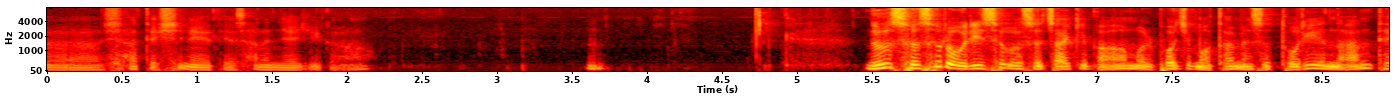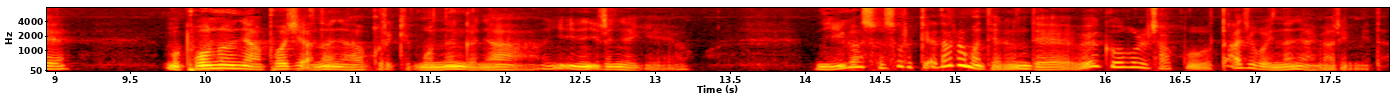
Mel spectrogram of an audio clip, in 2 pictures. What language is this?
Korean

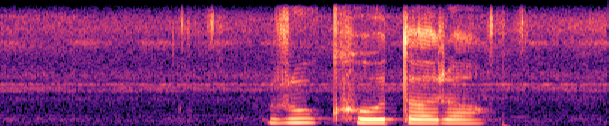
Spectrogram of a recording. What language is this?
Nepali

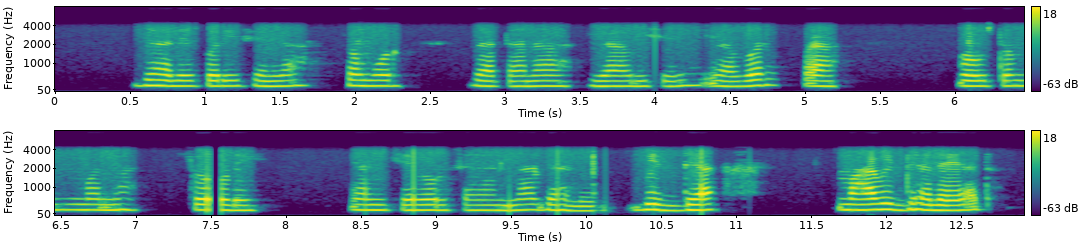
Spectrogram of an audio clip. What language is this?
Marathi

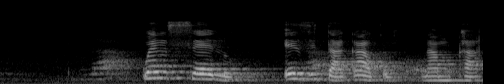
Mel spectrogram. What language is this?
South Ndebele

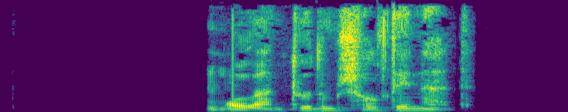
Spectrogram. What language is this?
Mari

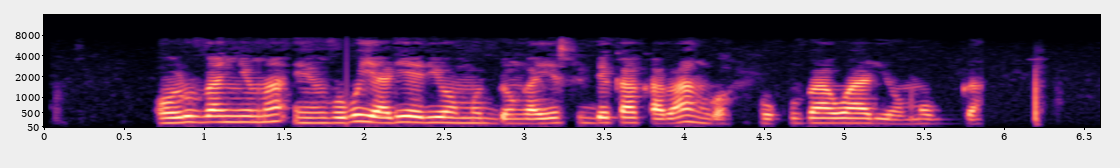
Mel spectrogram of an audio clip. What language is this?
Ganda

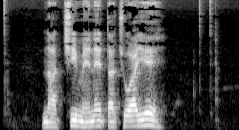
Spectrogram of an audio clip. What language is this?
Matsés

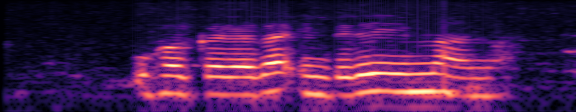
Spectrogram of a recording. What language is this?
Kinyarwanda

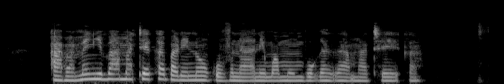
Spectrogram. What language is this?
Ganda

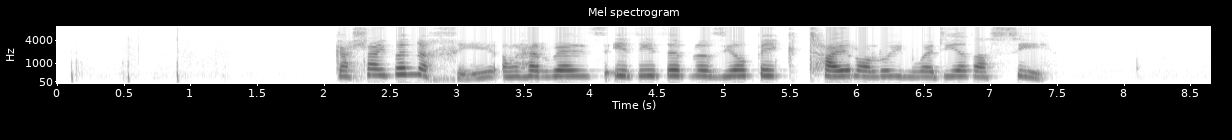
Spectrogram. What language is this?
Welsh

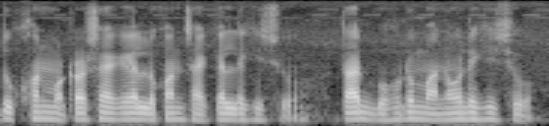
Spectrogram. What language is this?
Assamese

